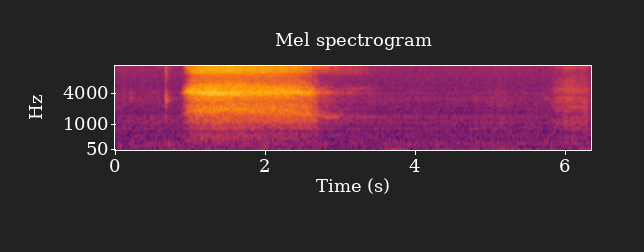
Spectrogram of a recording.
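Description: A faint click, then a person's long, forceful breath of about two seconds, taken during a large vape hit.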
